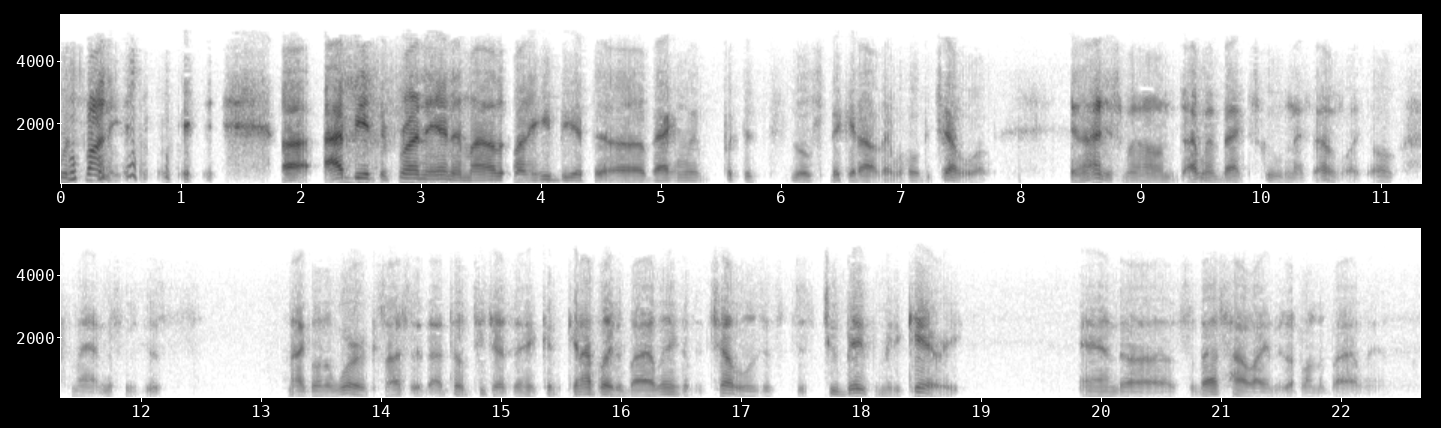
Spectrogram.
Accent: Detroit, Michigan, United States; Being in Detroit, growing up in Detroit, they had the Detroit Symphony, and it was predominantly orchestra that consisted of no African-Americans whatsoever.

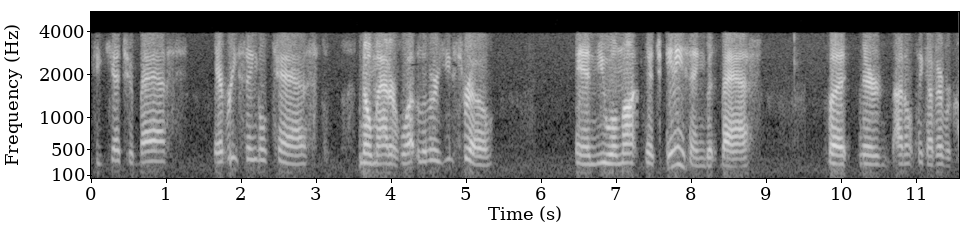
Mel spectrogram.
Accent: Texas, United States; I'm originally from Texas, and yeah, Texas, there's no such thing as a pond in Texas.

